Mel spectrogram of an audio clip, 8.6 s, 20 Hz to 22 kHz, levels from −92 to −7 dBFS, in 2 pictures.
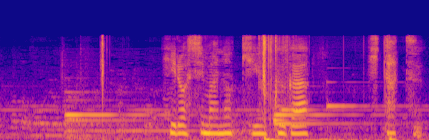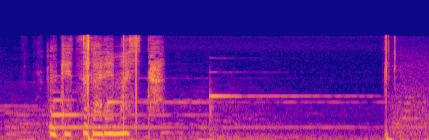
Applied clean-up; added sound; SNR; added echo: none; Fire; 5 dB; none.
